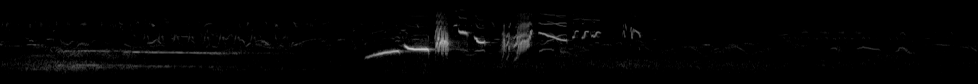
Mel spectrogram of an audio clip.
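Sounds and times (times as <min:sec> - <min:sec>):
Eurasian blackbird Turdus merula singing warbles and whistles: 0:03.7 - 0:06.0.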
